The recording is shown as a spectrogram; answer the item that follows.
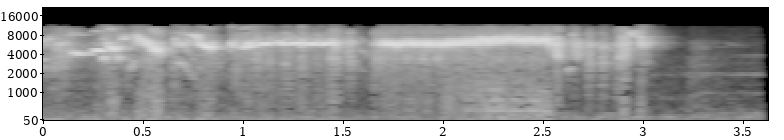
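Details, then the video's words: Village weaver in full song: a continuous, loud, sizzling, wheezy buzz with a high whistled line running through it. It lasts about three seconds, then stops abruptly. "ASI ES EL TEJEDOR Y SU HERMOSO CANTO [Ploceus cucullatus]"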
